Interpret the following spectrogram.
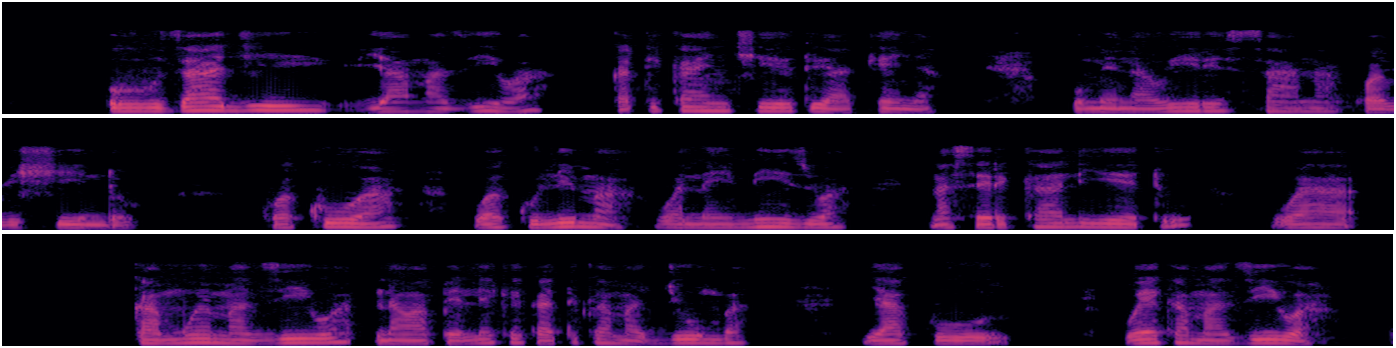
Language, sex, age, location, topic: Swahili, male, 18-24, Nakuru, agriculture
